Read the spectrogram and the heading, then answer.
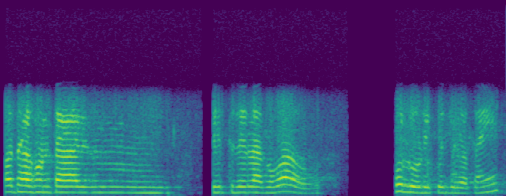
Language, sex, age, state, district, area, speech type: Odia, female, 45-60, Odisha, Angul, rural, conversation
